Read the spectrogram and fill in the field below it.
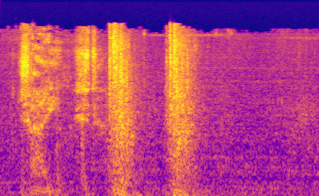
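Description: A door creaks and bangs open.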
